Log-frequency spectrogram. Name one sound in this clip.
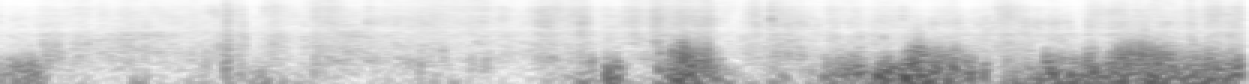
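Wind rumbles and buffets loudly against the microphone.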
